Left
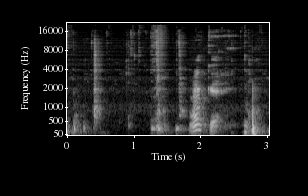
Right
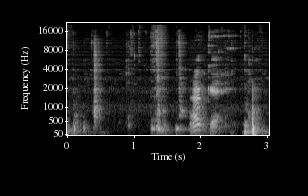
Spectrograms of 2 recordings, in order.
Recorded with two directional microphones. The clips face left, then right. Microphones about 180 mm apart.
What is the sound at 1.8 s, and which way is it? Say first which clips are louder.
Speech: left 2 dB; 35° left (ahead or behind).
